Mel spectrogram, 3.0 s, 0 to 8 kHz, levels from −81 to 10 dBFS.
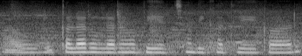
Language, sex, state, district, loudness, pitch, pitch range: Chhattisgarhi, female, Chhattisgarh, Sarguja, -18 LUFS, 215 Hz, 205-225 Hz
